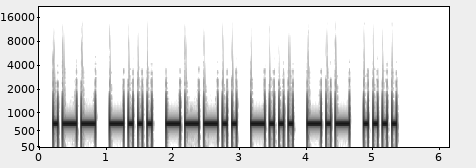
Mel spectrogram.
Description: Morse code, heard as a keyed tone, about 17 wpm, 700 Hz. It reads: WB8BKH
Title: USA Call Signs Repeated 3x 17wpm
